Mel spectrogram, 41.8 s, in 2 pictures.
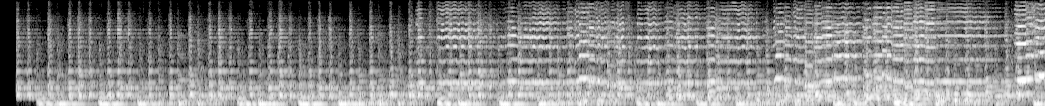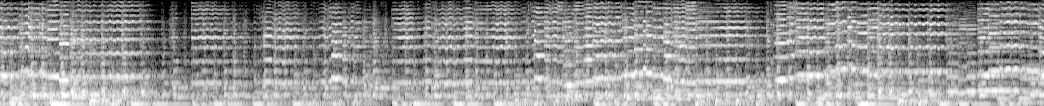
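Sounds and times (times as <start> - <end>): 
violin concerto excerpt: 0.3 - 41.7.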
